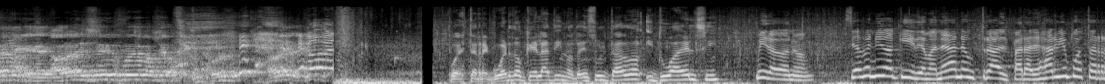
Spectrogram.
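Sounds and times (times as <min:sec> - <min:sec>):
people talking: 0:00.0 - 0:03.4, 0:04.5 - 0:11.0
chuckling laughter: 0:01.7 - 0:03.4.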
